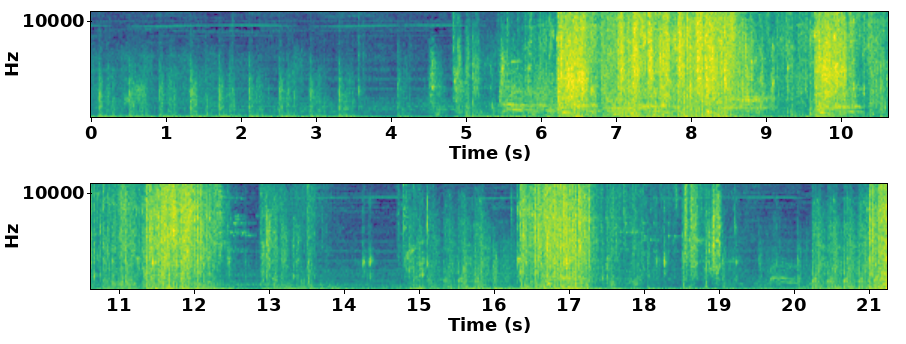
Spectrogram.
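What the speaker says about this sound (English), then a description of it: "Plasma gun." Rapid bursts of plasma gun fire from a video game, loud crackling volleys repeating every few seconds over a busy background of mechanical noise.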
